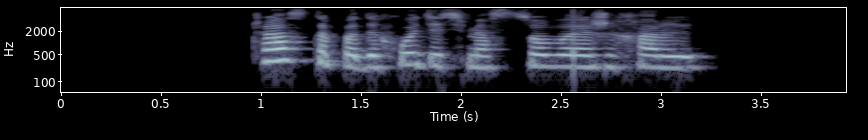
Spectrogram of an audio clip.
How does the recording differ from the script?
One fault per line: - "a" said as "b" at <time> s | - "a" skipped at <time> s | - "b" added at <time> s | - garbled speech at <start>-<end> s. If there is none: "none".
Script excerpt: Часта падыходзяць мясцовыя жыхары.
none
